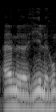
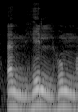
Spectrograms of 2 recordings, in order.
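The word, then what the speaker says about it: أمهلهم: Et enfin dans le dernier verset, amhilhum, bien faire attention à la lettre mim et à la lettre lam, à ne pas les prononcer de manière muqalqala, c'est-à-dire avec cet impact, amhilhum, mais bien amhilhum ruwaida.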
